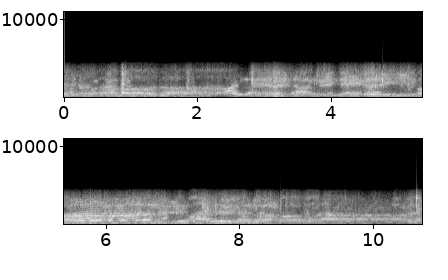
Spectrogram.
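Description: A crowd of men chanting a noha, a Shia lament, in unison, the voices carrying on without a break.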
